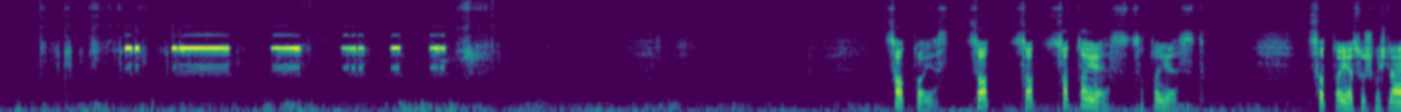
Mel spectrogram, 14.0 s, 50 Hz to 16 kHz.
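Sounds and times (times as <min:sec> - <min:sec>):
soil and stubble rustling: 0:00.3 - 0:08.1
metal detector beeping: 0:01.2 - 0:04.8.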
